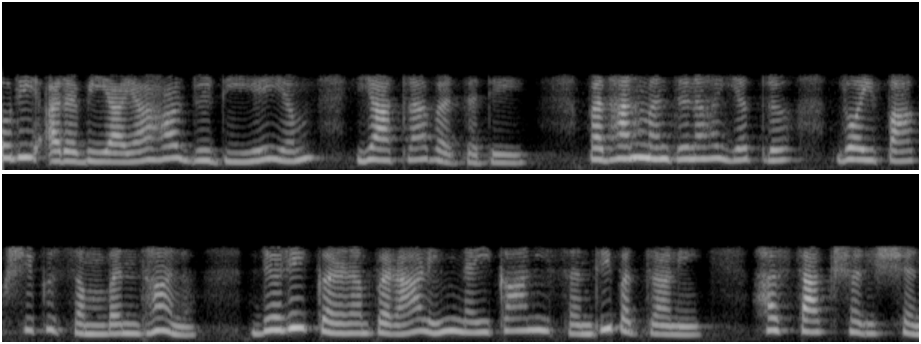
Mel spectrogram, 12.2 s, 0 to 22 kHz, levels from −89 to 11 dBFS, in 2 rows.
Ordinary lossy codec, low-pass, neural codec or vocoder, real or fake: none; 3.6 kHz; codec, 24 kHz, 0.5 kbps, DualCodec; fake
